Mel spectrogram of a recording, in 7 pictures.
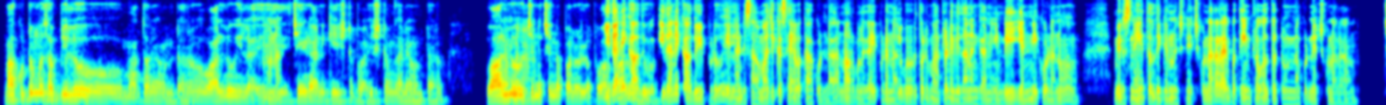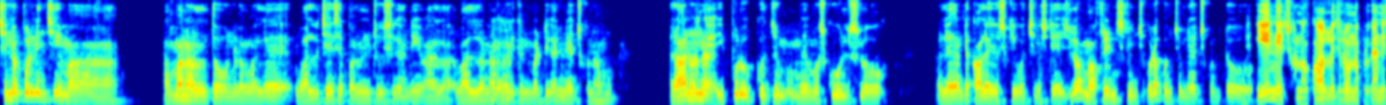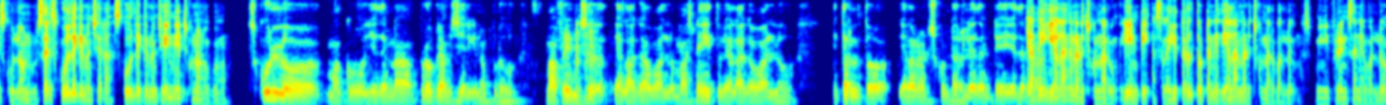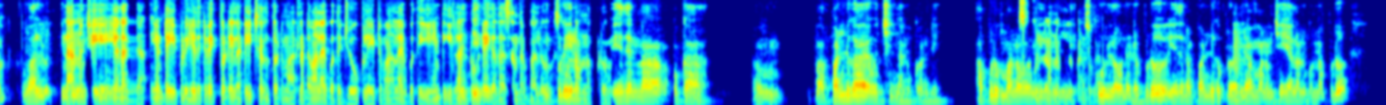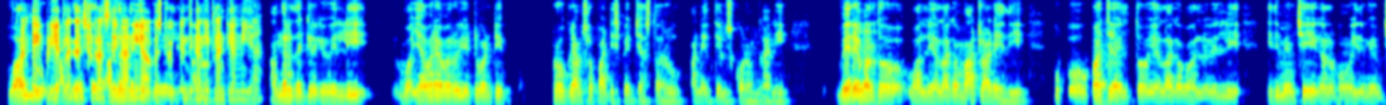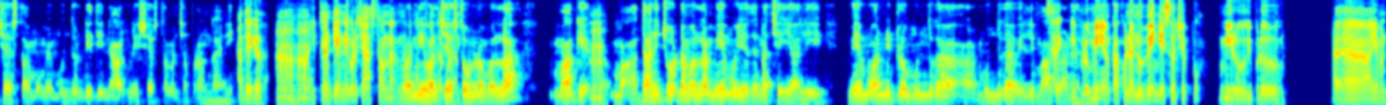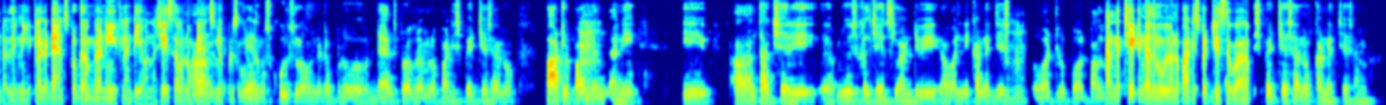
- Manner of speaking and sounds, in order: other background noise; in English: "నార్మల్‌గా"; in English: "స్కూల్స్‌లో"; in English: "కాలేజెస్‌కి"; in English: "స్టేజ్‌లో"; in English: "ఫ్రెండ్స్"; in English: "ప్రోగ్రామ్స్"; in English: "ఫ్రెండ్స్"; in English: "ప్రోగ్రాం"; in English: "చిల్డ్రన్స్ డే"; in English: "ఆగస్ట్ ఫిఫ్టీంత్"; in English: "ప్రోగ్రామ్స్‌లో పార్టిసిపేట్"; in English: "ఆర్గనైజ్"; in English: "డాన్స్ ప్రోగ్రామ్"; in English: "స్కూల్స్‌లో"; in English: "డ్యాన్స్ ప్రోగ్రామ్‌లో పార్టిసిపేట్"; in English: "మ్యూజికల్ చైర్స్"; in English: "కండక్ట్"; in English: "కండక్ట్"; in English: "పార్టిసిపేట్"; in English: "పార్టిసిపేట్"; tapping; in English: "కండక్ట్"
- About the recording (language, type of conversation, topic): Telugu, podcast, స్నేహితులు లేదా కుటుంబంతో కలిసి నేర్చుకోవడం వల్ల ఎలాంటి ప్రయోజనాలు ఉంటాయి?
